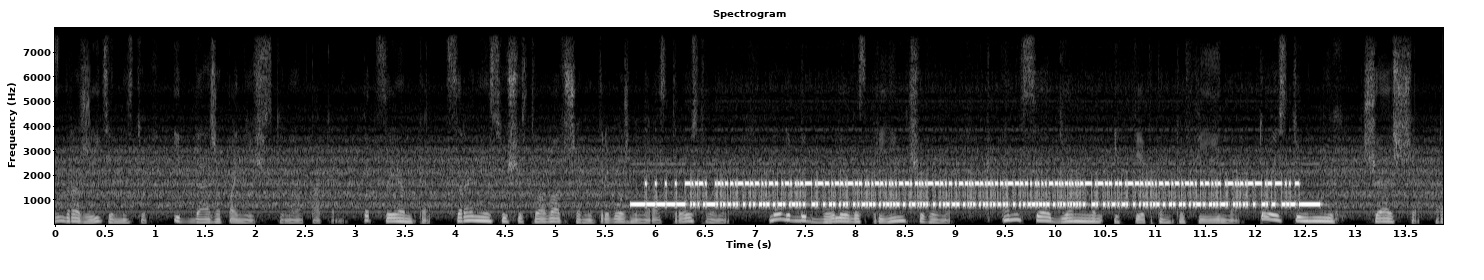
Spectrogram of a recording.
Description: RTTY (75 baud, 850 Hz shift), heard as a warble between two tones, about 1240 Hz centre, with radio static, a steady whistle near 510 Hz and speech in Russian. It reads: DIE NACHSTEN ELF JAHRE WAR DIE PFARRSTELLE DANN UNBESETZT.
